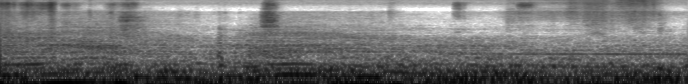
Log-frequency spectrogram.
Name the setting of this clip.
car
